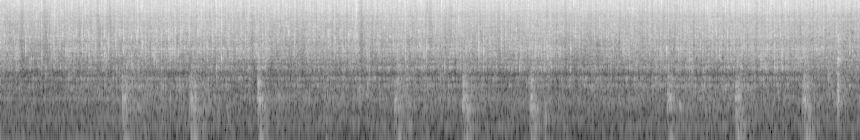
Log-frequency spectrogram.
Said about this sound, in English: it'll dispense hot water from here.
